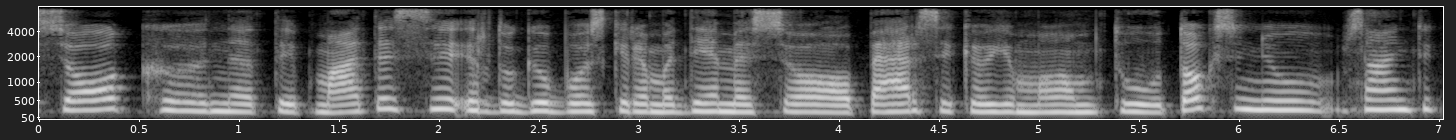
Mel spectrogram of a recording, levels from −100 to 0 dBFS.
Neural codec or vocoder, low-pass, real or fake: none; 7.2 kHz; real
